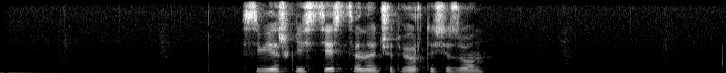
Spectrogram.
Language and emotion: Russian, neutral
